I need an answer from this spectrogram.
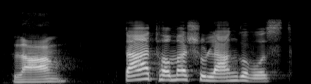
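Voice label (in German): "laang", Wittlicher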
